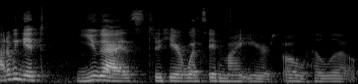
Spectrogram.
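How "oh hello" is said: put-on seductive voice, lower and quieter. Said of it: "when you talk like this".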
